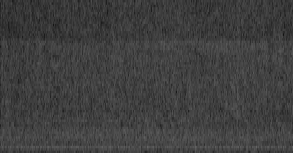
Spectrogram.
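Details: Many honey bees and companions cleaning a honey filter, giving an unbroken layered buzz, a dense low hum with a bright steady tone just above, even in loudness from start to end.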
